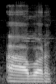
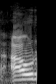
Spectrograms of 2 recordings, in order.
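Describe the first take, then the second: First: The word is said as two syllables. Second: The word is said as one short syllable. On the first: The speaker calls it right. "तो हो गया आवर" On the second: The speaker calls it wrong. "इसे और नहीं पढ़ना है"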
